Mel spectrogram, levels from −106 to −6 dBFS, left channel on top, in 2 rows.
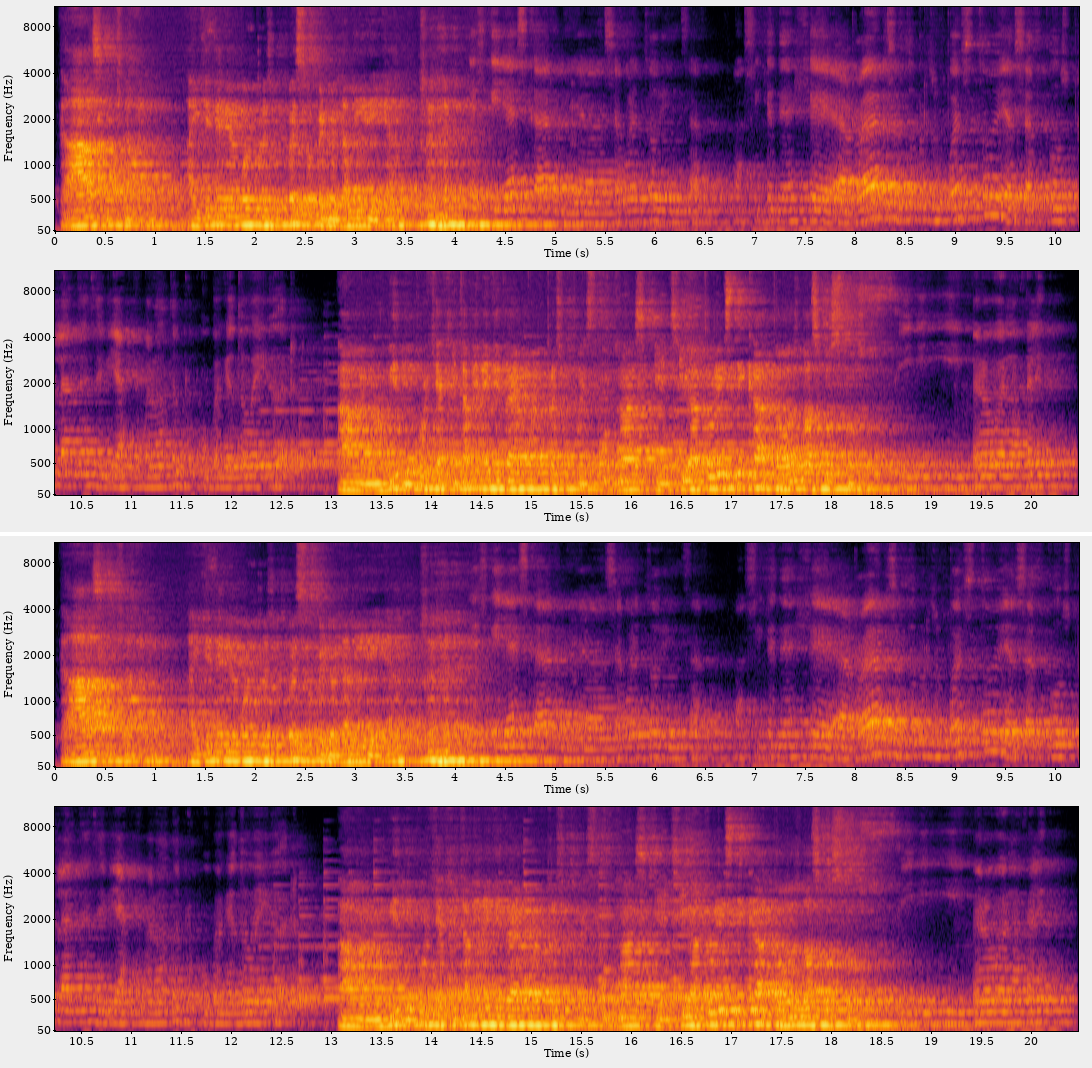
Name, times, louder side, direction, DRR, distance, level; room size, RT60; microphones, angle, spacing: voice 1, 0.1-4.2 13.1-18.5, equal, 35° left, -3 dB, 5.9 m, -21 dB
voice 2, 1.6-2.8 4.1-12.7 15.5-16.8 18.7-20.1, left 1 dB, 65° left, -1 dB, 6.9 m, -36 dB
sound 1, 12.3-17.4, right 4 dB, 60° right, 4.2 m, -39 dB
28.0 x 22.5 x 7.0 m, 2.6 s
head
